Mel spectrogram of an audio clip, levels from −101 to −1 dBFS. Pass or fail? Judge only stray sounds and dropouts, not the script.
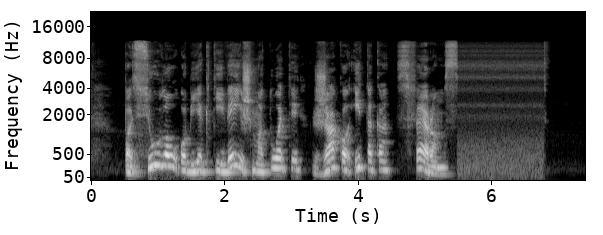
pass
